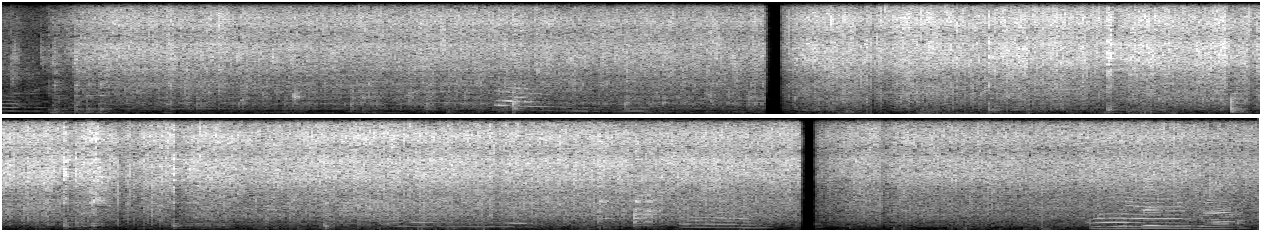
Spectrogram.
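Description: Prawns fry in a pan with a loud, continuous sizzle and hiss throughout, broken by occasional clinks of stirring and a couple of brief pauses, while faint voices sound in the background.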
